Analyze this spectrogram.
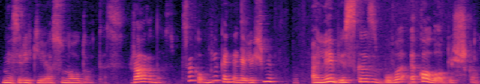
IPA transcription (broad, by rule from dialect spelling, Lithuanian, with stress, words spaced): ˈnʲɛs rʲɛɪˈkʲeːjɛ sʊnɐʊˈdoːt ˈtɐs ˈʒɐrnɐs ˈsɑːkɐʊ ˈnʲiɛkɐ nʲɛɡɐˈlʲɪ ɪʃʲˈmʲɛs ɐˈlʲɛ ˈʋʲɪskɐs ˈbuːʋɐ ɛkoːˈlˠoːɡʲɪʃkɐ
